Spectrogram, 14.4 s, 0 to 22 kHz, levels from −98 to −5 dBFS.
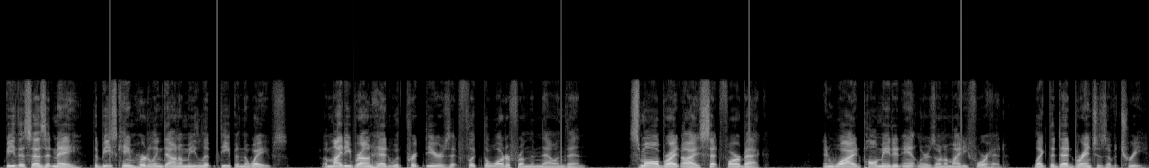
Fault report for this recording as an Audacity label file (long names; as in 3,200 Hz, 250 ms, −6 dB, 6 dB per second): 1.380000	1.380000	click −19 dBFS
2.720000	2.720000	click −19 dBFS
4.420000	4.430000	drop-out
7.020000	7.020000	click −21 dBFS
9.370000	9.370000	click −16 dBFS
12.020000	12.020000	click −15 dBFS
